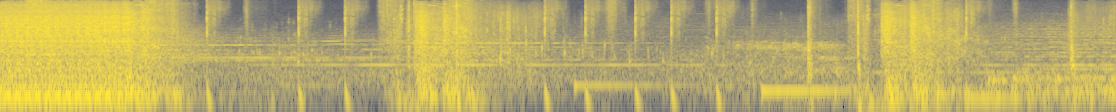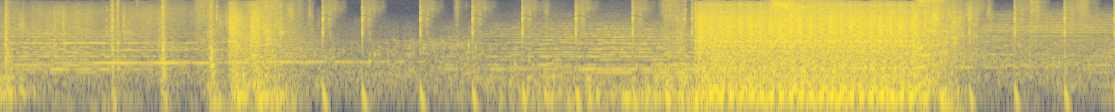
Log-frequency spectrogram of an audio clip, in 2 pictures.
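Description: Gun turrets in Factorio fire steadily at medium biters attacking a biter base, rapid fusillade bursts rising and falling over the full stretch, loud and close, with short gaps between volleys.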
